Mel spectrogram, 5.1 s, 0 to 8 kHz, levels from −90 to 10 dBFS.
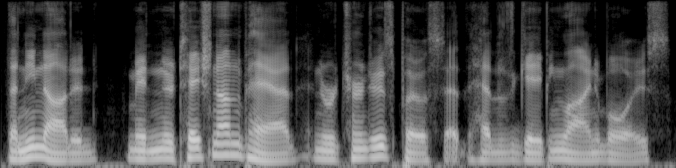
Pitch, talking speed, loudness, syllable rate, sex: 105 Hz, 270 wpm, -18 LUFS, 6.2 syllables/s, male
